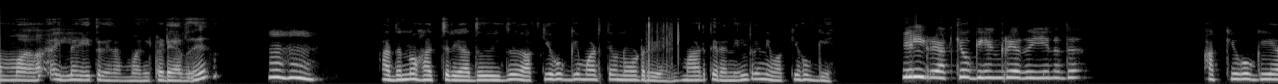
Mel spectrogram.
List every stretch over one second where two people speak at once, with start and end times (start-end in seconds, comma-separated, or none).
none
